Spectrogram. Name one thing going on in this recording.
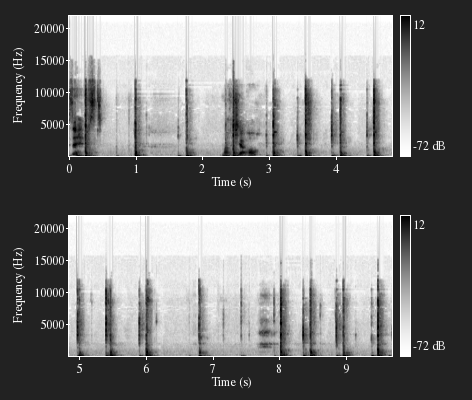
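A knife chops on a cutting board in quick, regular knocks.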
